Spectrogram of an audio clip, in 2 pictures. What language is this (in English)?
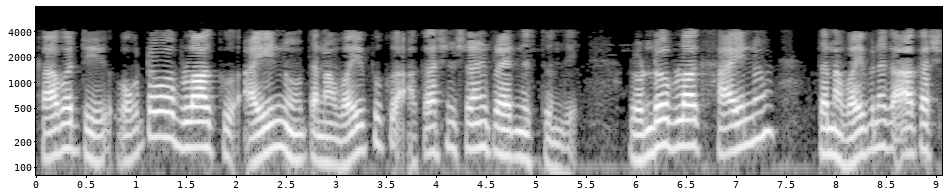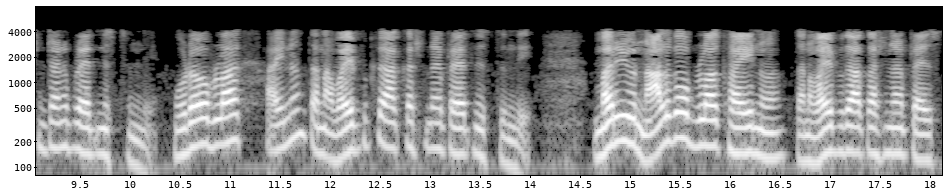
Telugu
